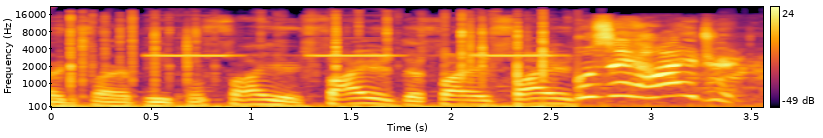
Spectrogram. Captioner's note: smoke detector going off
